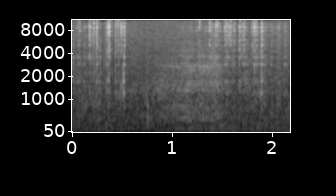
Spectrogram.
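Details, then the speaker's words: Golf club shaken in a simulated big-box-store shaft change: short bursts of light, tinny clicks each shake from loose debris rattling inside the shaft. "Okay, so you hear a rattle. All right, and it's not a rattle it's a rattle in the shaft."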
